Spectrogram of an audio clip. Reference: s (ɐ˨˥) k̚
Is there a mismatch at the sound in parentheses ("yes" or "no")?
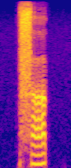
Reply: no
